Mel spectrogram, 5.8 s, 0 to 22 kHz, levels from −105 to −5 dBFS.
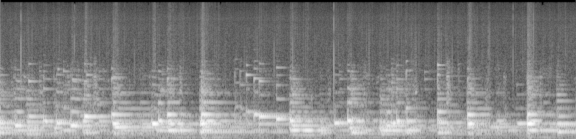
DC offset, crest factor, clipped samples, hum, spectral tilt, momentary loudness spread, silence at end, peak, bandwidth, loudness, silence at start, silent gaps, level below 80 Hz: under 0.1%; 16 dB; under 0.1%; none; -6.5 dB/octave; 5 LU; 0 s; 0 dBFS; over 20 kHz; -16 LUFS; 0 s; none; -42 dBFS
